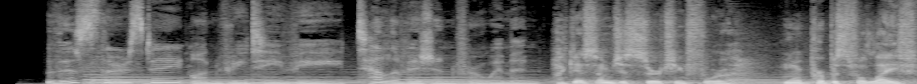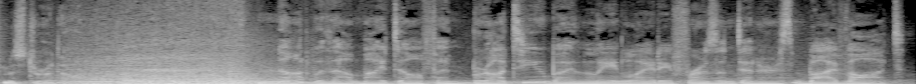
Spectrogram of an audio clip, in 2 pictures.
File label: english american tv shows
